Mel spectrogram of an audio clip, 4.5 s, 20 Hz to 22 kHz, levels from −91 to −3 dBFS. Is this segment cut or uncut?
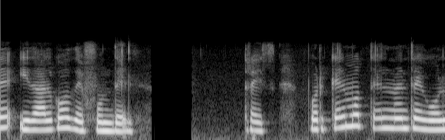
uncut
